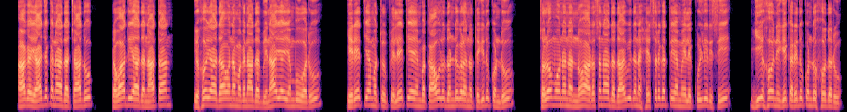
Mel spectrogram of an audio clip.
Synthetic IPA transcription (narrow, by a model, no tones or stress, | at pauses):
aːɡɐjaːd͡ʒɐkɐnaːd̪ɐt͡ʃaːd̪uːk̚ | pɾɐʋaːd̪ijaːd̪ɐnaːt̪aːn | jeɦɔːjaːd̪aːʋɐnɐmɐɡɐnaːd̪ɐbinaːjɐembuʋɐɾu | keɾeːt̪jɐmɐt̪ːupeleːt̪jɐembɐkaːʋɐlud̪o̞ɳɖuɡɐɭɐnːut̪eɡed̪uko̞ɳɖu | sɐloːmoːnɐnɐnːuɐɾɐsɐnaːd̪ɐd̪aːʋiːd̪ɐnɐɦɛsɐɾɐɡɐt̪ːɛjɐme̞ːle̞kuɭːiɾisi | ɡiɦoːniɡe̞kɐɾed̪uko̞ɳɖuhɔːd̪ɐɾu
